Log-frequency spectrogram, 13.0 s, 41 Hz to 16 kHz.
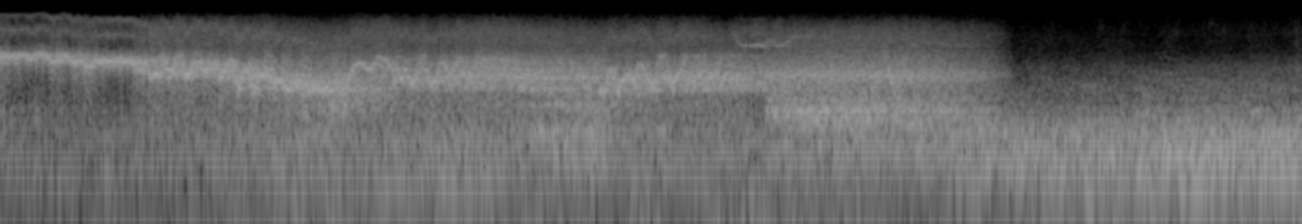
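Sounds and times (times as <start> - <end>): steady hissing noise: 0.0 - 11.0.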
